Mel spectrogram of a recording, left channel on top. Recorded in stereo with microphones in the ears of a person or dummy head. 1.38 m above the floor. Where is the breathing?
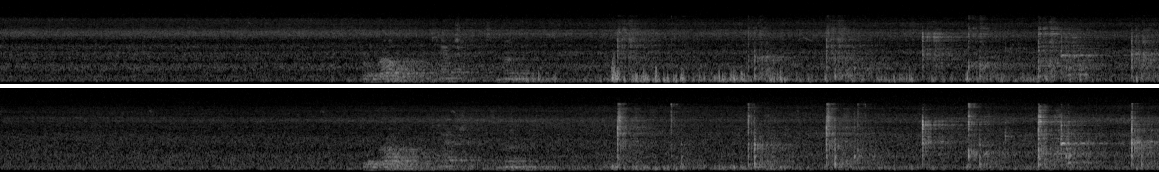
I don't hear breathing.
